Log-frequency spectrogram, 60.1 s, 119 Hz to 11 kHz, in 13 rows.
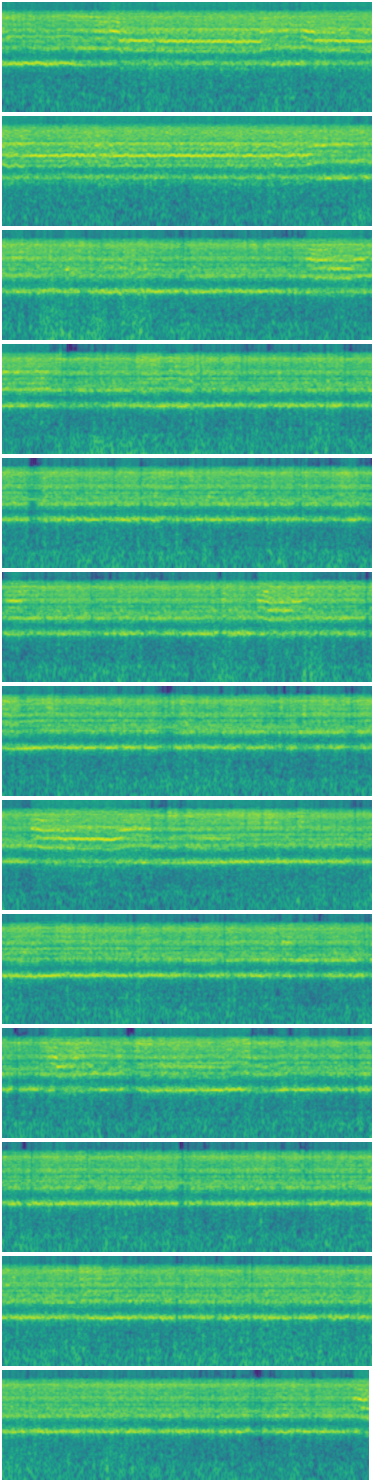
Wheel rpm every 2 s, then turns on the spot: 220, 220, 210, 210, 230, 230, 230, 230, 230, 240, 240, 230, 230, 230, 230, 230, 220, 220, 230, 230, 230, 220, 220, 230, 230, 230, 230, 230, 230, 230.
none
